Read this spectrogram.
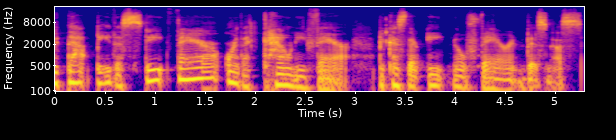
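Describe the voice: A raspy, put-on character voice speaks in a Southern US accent at a low-to-middle pitch and a moderate pace. Its pitch swings very widely. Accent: Southern American.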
